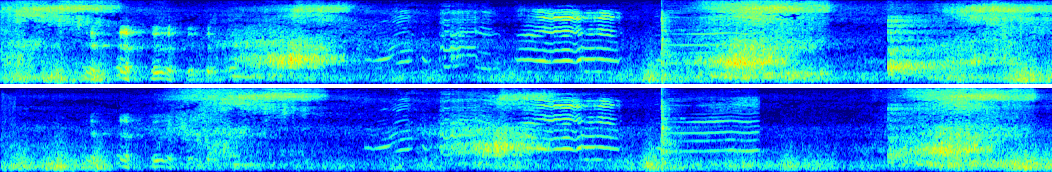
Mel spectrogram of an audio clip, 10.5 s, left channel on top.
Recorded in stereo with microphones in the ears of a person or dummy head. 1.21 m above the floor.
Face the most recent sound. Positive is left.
turn(degrees=25)  # may be behind; listen again after turning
